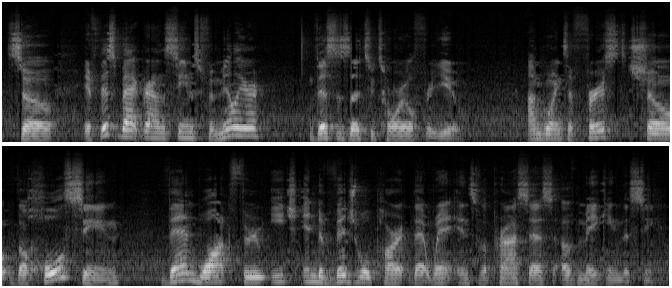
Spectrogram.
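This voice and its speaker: A man's voice: medium pitch, expressive, unhurried, darkish tone, slight background noise. A man narrating a tutorial in a conversational, explanatory way. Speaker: tutorial presenter.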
